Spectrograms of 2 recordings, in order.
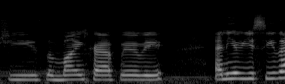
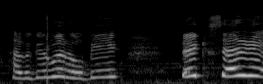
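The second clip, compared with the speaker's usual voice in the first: talking through a yawn, higher and louder; 5 semitones higher, 7 dB louder than usual. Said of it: "I'm yawning all over the place".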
